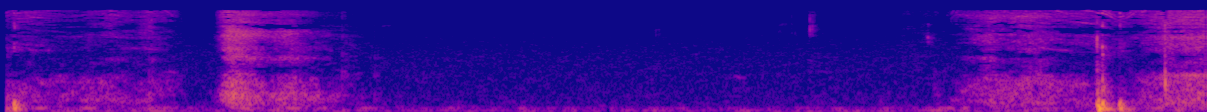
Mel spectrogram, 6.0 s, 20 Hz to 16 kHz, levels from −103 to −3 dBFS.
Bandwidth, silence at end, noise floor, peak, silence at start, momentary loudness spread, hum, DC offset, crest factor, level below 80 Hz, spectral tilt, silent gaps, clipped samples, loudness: 11.5 kHz; 0 s; -75 dBFS; -18 dBFS; 0.05 s; 24 LU; none; under 0.1%; 30 dB; -60 dBFS; -5.5 dB/octave; none; under 0.1%; -43 LUFS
